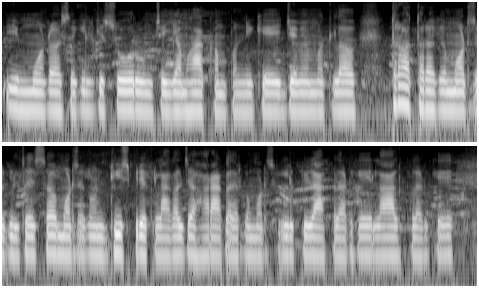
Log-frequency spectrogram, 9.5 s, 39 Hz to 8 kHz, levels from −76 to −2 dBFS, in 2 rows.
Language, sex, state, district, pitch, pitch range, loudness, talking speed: Hindi, male, Bihar, Saharsa, 130 Hz, 125-135 Hz, -17 LUFS, 210 wpm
